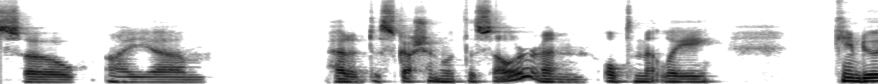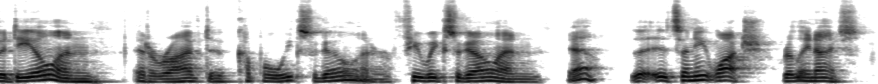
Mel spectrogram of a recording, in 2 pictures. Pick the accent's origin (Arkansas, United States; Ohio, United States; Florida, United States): Florida, United States; South; growing up in South Florida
